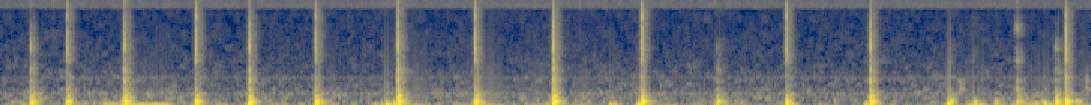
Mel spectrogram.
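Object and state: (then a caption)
Wooden canvas stretcher frame tapped with nails. Long fingernails tap and scratch a solid pine bar of a wooden canvas stretcher frame held in both hands. About fifteen sharp, dry clicks with a dull low thump stand out, each dying away almost instantly, and soft scratching fills the gaps between them.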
